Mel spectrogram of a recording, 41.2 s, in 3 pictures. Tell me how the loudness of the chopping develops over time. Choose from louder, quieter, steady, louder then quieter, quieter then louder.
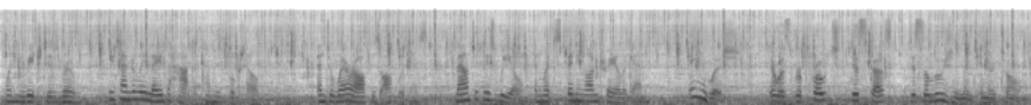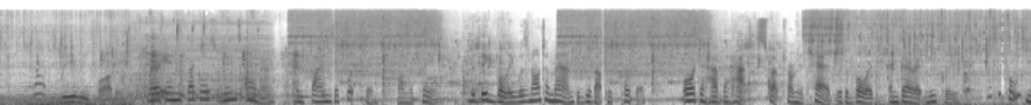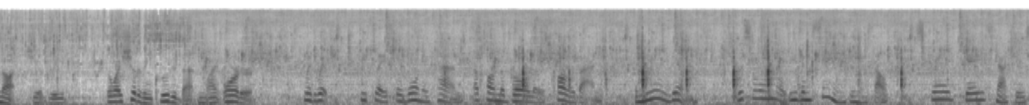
louder then quieter.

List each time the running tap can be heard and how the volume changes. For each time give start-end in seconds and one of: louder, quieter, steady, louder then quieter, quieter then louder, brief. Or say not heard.
0.0-41.1 steady.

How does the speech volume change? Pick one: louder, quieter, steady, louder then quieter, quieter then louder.
steady.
